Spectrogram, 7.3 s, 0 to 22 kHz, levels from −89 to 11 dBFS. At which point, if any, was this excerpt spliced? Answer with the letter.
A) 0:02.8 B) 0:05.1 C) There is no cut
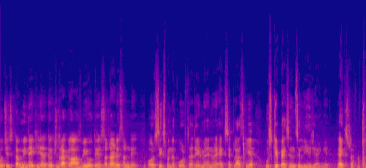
A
